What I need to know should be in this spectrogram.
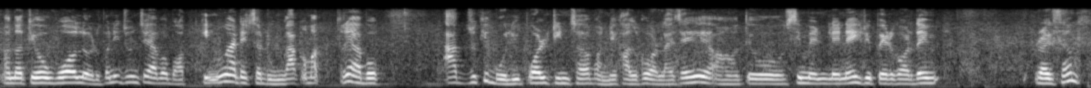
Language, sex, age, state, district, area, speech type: Nepali, female, 30-45, West Bengal, Kalimpong, rural, spontaneous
